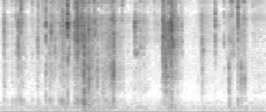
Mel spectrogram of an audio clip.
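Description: A utility knife blade scrapes and carves a solid, dark brown rectangular bar of soap held in the hand, lifting small flakes. The strokes make dry, crinkly, bright scraping sounds in short, uneven bursts, with quiet gaps between them.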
